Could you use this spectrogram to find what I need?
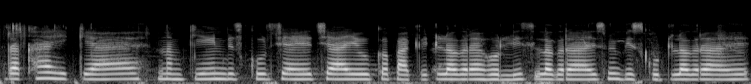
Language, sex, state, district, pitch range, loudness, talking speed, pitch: Hindi, female, Bihar, Kaimur, 230-250 Hz, -16 LUFS, 175 wpm, 240 Hz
